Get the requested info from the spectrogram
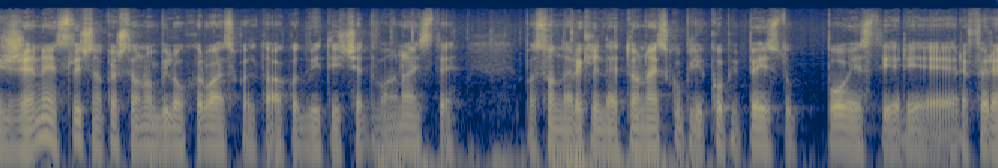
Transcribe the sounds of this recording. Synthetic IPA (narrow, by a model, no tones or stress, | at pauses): ʒeneslit͡ʃnokaʃt̪oonobiːlo̞uxɾ̩ʋaːt̪skojilt̪a̰kod̪ʋiet̪isu̥t͡ɕed̪ʋaːnajst̪e̞̰pasuond̪aɾeklid̪ajet̪o̞ːnaːjskupʎʲiːkopipejst̪upo̞ʋjest̪ijeɾjḛɾḛfeɾ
